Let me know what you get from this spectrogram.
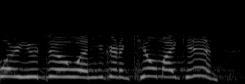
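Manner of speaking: mock, high, freaked-out, frantic protective yelling. Retelling being cut off at an intersection, imitating himself yelling. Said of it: "I'm yelling out the window".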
